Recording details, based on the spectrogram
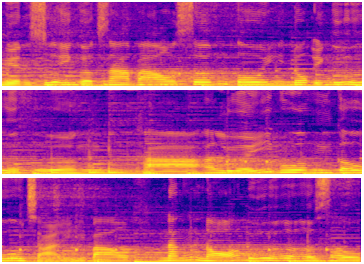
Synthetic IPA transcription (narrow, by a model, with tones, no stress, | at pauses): hwḭ˨ənzɨ̰˧˥əjŋɨ˨˩ək̚zaː˧vaː˨˩wsəː˧˦ŋt̪o˧j | ɗo̰˧˨jŋɨ˧˥fɨ˨˩əəəŋ | haː˨˩lɨ˨˦əjɓu˧əŋkə˧wt͡ɕa̰ː˨˩˦j | ɓaː˨˩w | na˨˦ŋnɔ˨˦ɗɨ̰˧˥əzə˧w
